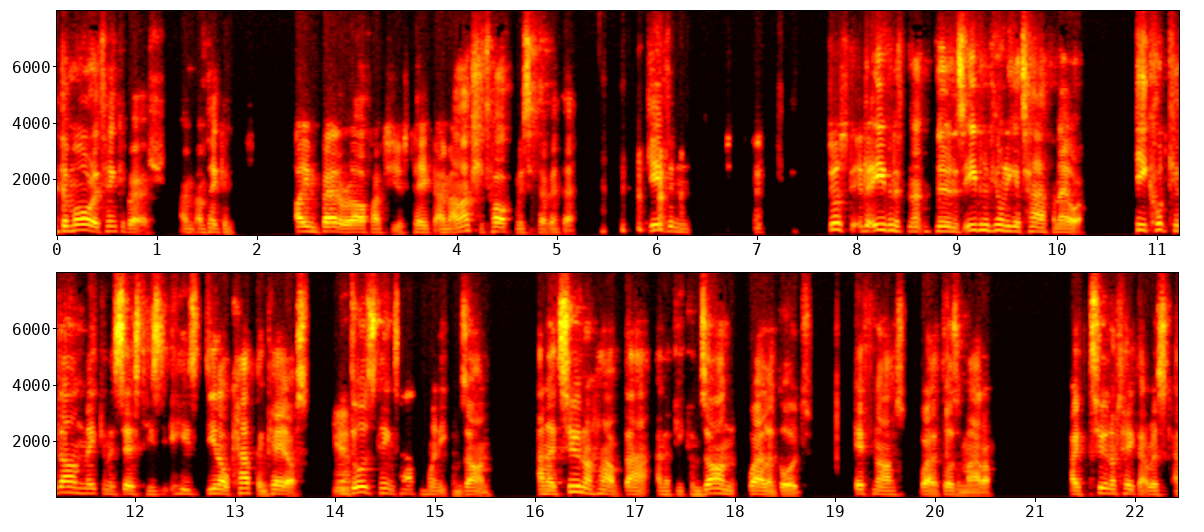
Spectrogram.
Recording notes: As the weather here in our little corner of the world is not woirth driving in, we have our first ever zoom recorded pod for you.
